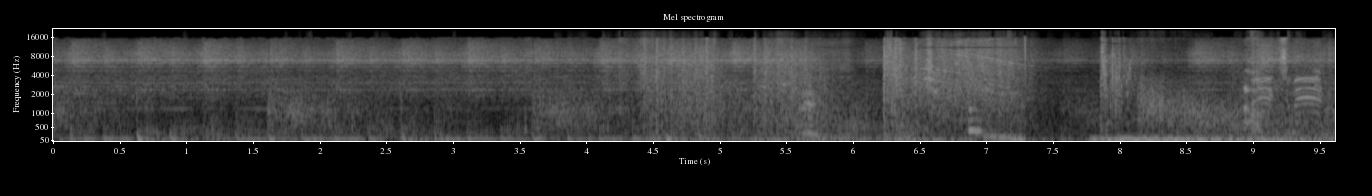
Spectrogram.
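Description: Gunfire in the video game Max Payne 3: loud, dense bursts of shots and booms amid a busy, continuous soundtrack, with a heavy impact near the end.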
